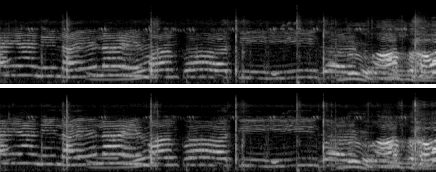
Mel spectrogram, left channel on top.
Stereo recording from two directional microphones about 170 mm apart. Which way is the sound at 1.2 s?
35° right (ahead or behind).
